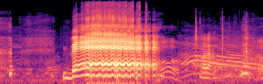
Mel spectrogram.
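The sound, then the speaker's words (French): A person imitates an old salt-meadow ewe of the Manche, letting out one loud, quavering bleat with a shaky, nasal tremble, followed by softer vocal murmurs trailing off. “je vais vous faire la brebis de présalé de la Manche.”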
